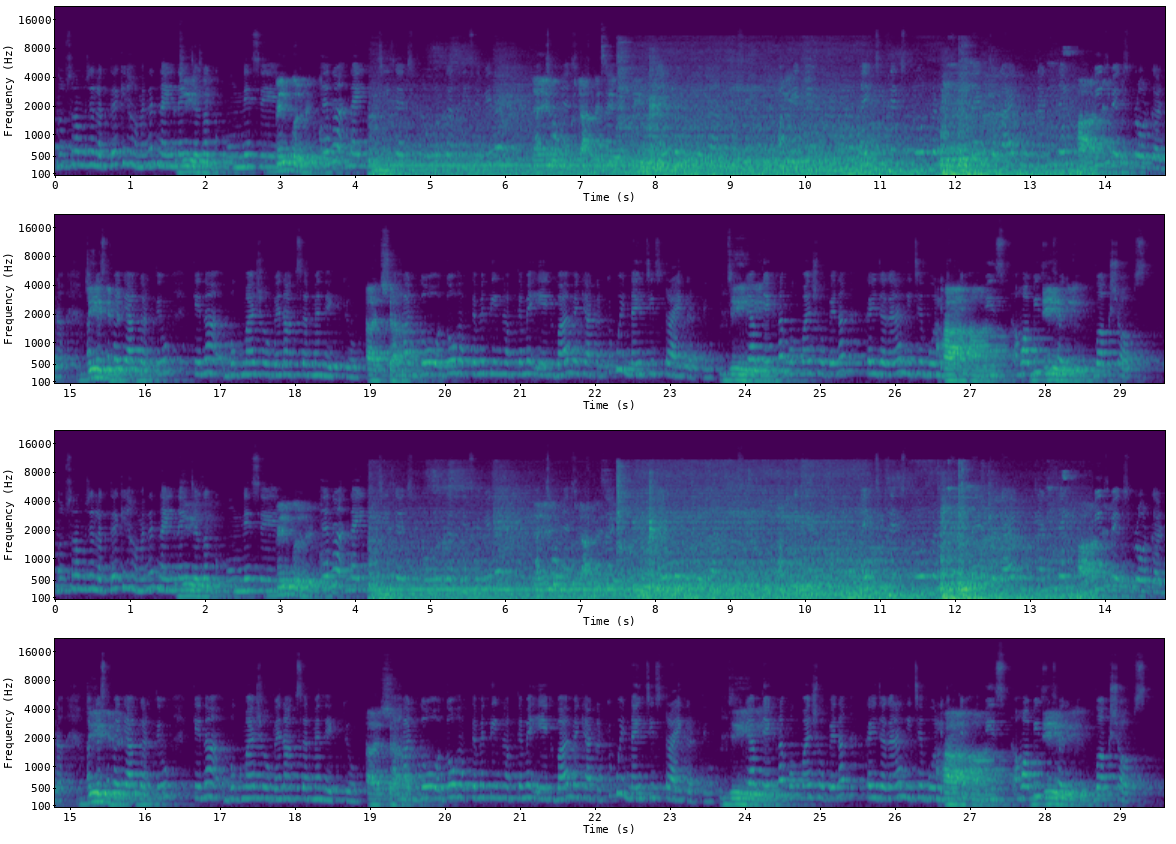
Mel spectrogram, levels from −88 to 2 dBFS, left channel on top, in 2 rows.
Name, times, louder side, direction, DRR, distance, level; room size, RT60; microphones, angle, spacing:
voice 1, 0.0-3.0 3.6-7.5 7.9-10.2 10.6-18.9 19.3-23.6 23.9-28.3 28.6-29.3, right 1 dB, 10° right, 4 dB, 1.0 m, -42 dB
voice 2, 1.6-2.1 2.8-3.6 6.3-8.1 9.6-10.1 13.6-14.4 15.1-16.0 18.9-19.5 23.6-24.4 26.6-27.3 27.8-28.5, left 1 dB, 70° left, -2 dB, 2.6 m, -35 dB
sound 1, 4.2-13.9, right 1 dB, 80° right, 1.9 m, -31 dB
10.5 x 7.6 x 5.0 m, 1.5 s
head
